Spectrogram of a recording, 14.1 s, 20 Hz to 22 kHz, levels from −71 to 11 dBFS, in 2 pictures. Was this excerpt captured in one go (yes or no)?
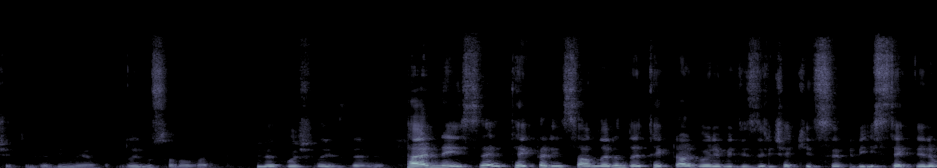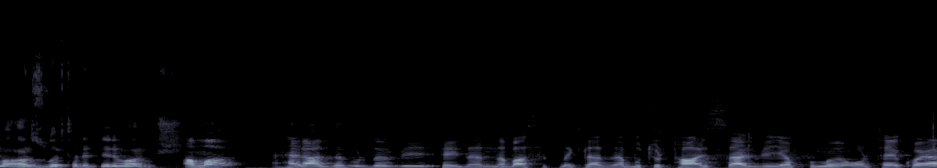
no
